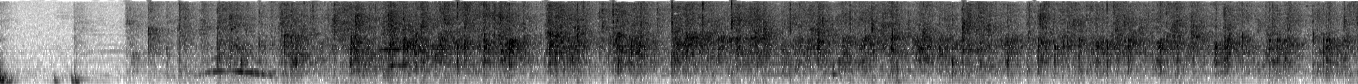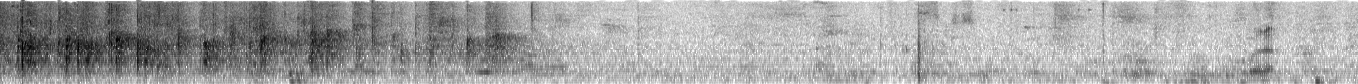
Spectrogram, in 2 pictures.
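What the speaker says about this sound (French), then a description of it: "ça vaut une autre bonne main d'applaudissement" Audience applause after a short presentation swells into dense, sustained clapping for several seconds, then tapers off into quiet room sound.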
